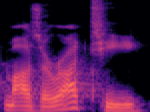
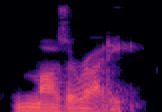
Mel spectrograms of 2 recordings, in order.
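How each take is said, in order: First: The T is a crisp, hard T sound. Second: The T is a fast, flapped D sound. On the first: The speaker calls it wrong. "Not Maserati" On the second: The speaker calls it right. "but Maserati. Use the fast D"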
